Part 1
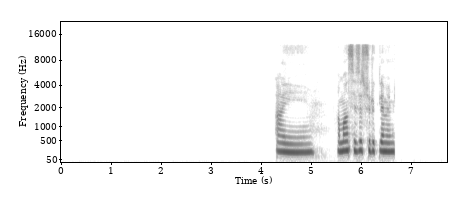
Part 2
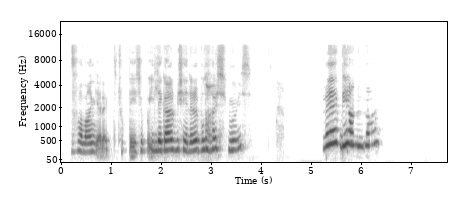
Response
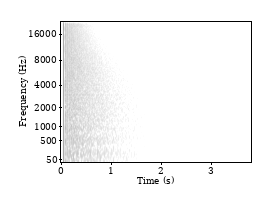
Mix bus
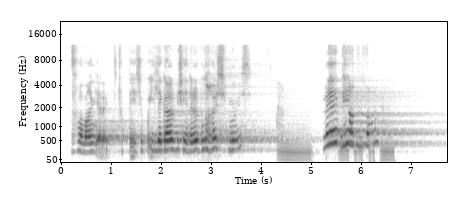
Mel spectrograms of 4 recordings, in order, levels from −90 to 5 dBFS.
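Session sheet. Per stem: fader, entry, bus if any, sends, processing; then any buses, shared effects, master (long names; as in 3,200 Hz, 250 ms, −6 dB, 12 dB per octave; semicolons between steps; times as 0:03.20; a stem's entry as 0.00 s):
−14.0 dB, 0.00 s, send −16.5 dB, sub-harmonics by changed cycles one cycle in 3, muted; sample-and-hold tremolo 1.4 Hz, depth 80%; tube saturation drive 33 dB, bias 0.55
−0.5 dB, 0.00 s, send −4.5 dB, low shelf with overshoot 440 Hz −7.5 dB, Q 3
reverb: on, RT60 4.2 s, pre-delay 31 ms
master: no processing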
